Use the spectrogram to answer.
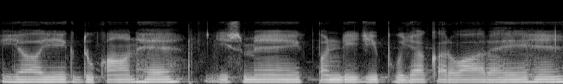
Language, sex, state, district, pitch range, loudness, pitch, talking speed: Hindi, male, Jharkhand, Deoghar, 110-115 Hz, -16 LUFS, 110 Hz, 140 wpm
